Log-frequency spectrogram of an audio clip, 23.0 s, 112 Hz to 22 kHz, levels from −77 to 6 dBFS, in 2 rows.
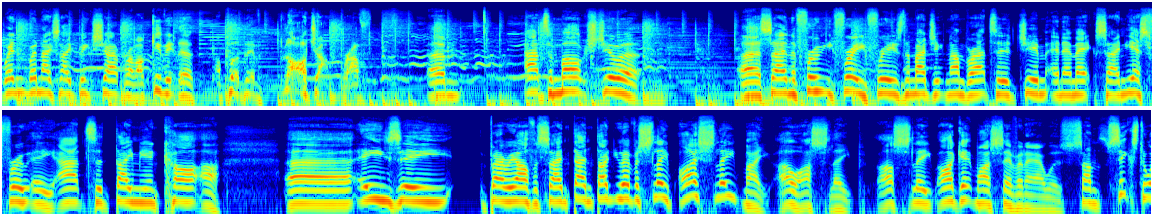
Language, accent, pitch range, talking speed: English, British, 165-215 Hz, 185 wpm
